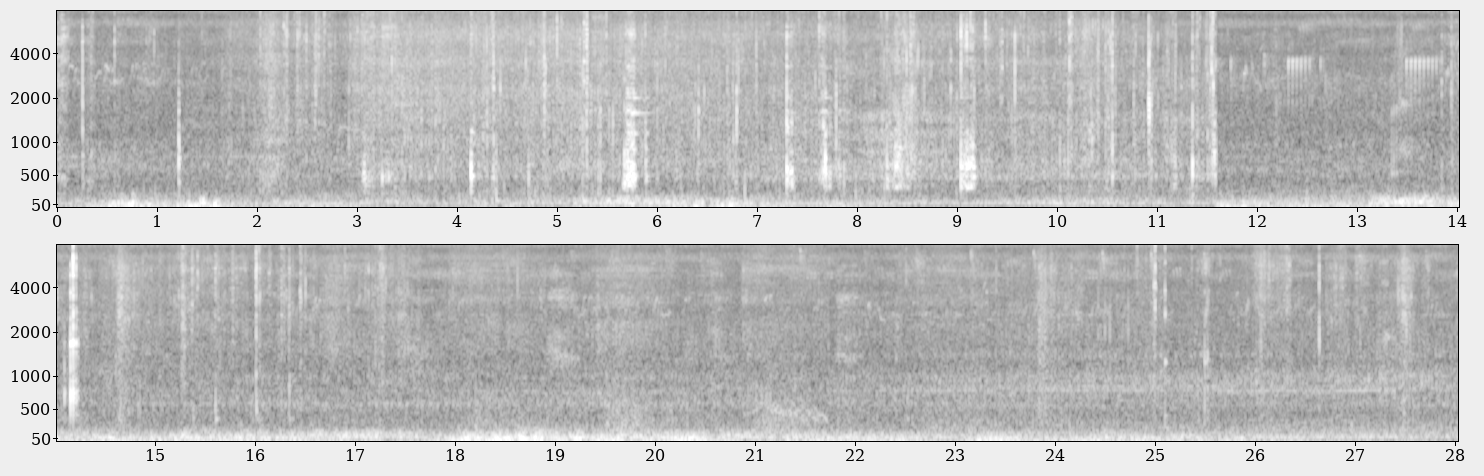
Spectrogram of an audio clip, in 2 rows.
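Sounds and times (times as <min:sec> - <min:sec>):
food sizzling in a wok: 0:02.0 - 0:09.8
stirring scraping against pan: 0:02.0 - 0:11.6.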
